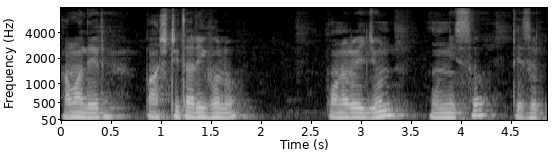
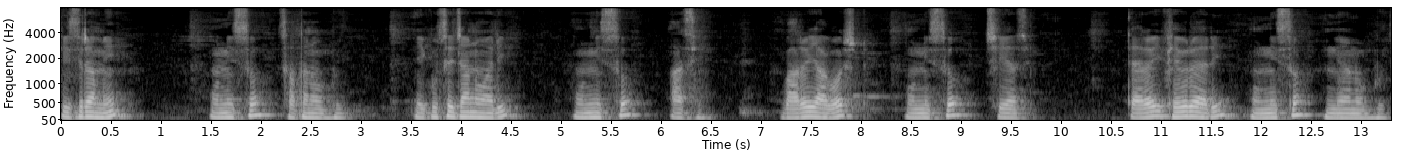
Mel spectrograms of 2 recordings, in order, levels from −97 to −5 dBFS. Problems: background sounds at intervals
